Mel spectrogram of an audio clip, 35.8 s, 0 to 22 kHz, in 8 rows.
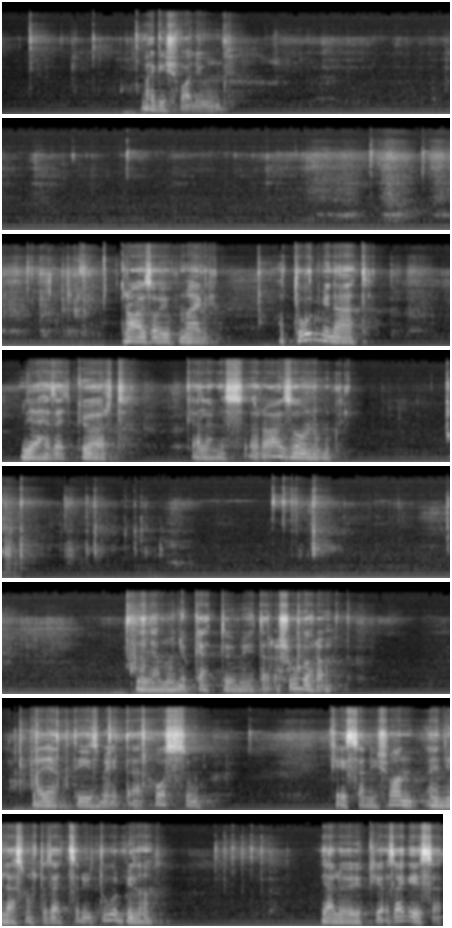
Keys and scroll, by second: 1.1 space, 11.9 c, 23.4 2, 23.6 Return, 25.3 p, 26.7-28.1 typing.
